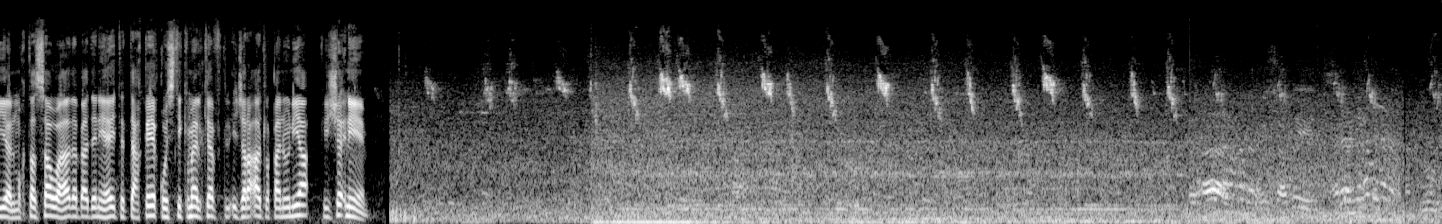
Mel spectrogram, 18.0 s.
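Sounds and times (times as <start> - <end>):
bird chirping: 4.7 - 15.5.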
